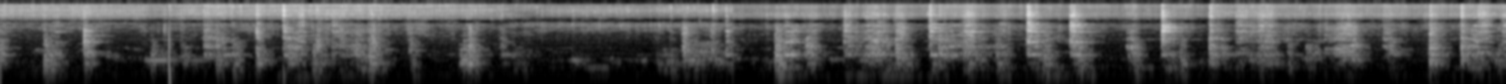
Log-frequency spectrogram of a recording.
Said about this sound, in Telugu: ఫైవ్ టు సెవెన్ మినిట్స్ మనం ఈ కాకరకాయని ఇలా వేగనియాలి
